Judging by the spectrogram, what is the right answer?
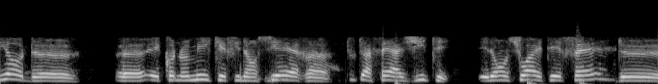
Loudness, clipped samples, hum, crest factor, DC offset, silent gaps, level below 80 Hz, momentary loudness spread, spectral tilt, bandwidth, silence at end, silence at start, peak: -20 LUFS; under 0.1%; none; 14 dB; under 0.1%; none; -48 dBFS; 6 LU; -4 dB/octave; 4.1 kHz; 0 s; 0 s; -6 dBFS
